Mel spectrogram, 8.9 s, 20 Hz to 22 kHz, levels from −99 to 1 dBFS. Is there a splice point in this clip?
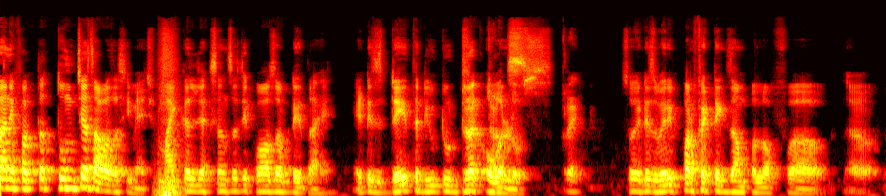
yes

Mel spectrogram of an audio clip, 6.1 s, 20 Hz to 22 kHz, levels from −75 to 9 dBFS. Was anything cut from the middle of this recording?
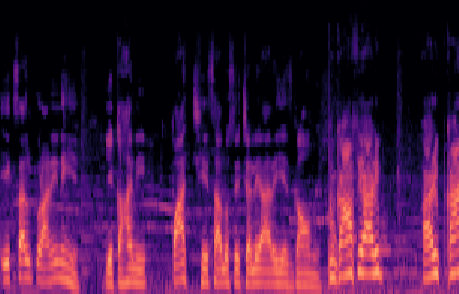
yes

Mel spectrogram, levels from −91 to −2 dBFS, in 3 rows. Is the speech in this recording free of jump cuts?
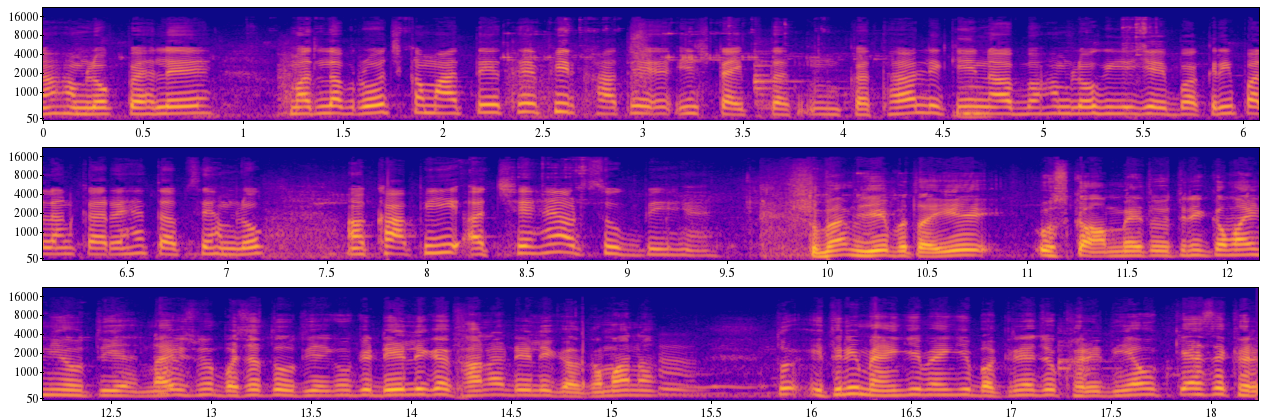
yes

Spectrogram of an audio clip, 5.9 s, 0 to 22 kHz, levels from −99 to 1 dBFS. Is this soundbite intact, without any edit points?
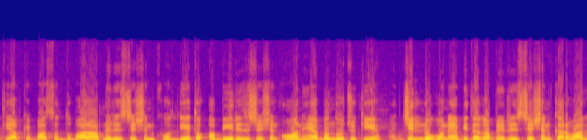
no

